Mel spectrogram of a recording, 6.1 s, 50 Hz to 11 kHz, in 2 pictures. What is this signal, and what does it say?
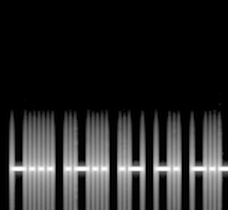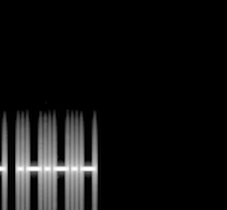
Morse code, heard as a keyed tone, about 20 wpm, 700 Hz. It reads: BLANK.
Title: Sentences from Top 1500 Words 20wpm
